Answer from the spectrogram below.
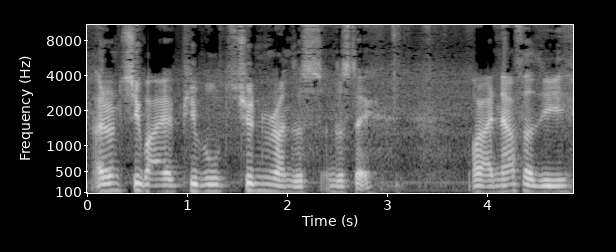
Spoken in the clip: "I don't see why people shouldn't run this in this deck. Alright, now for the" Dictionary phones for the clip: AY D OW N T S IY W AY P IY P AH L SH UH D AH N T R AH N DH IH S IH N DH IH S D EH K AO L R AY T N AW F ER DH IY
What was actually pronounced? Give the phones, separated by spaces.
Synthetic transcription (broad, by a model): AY D OW N T S IY W AY P IY P AH L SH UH D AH N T R AH N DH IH S IH N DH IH S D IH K AO L R AY T N AW F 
